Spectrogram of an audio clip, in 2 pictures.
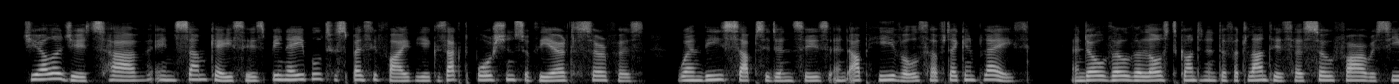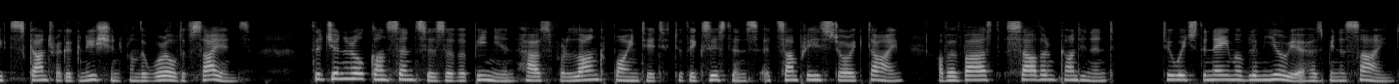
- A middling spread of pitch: Yes, average, 3.1 semitones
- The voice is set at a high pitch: Yes, high, 195 Hz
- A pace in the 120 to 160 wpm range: Yes, average, 155 wpm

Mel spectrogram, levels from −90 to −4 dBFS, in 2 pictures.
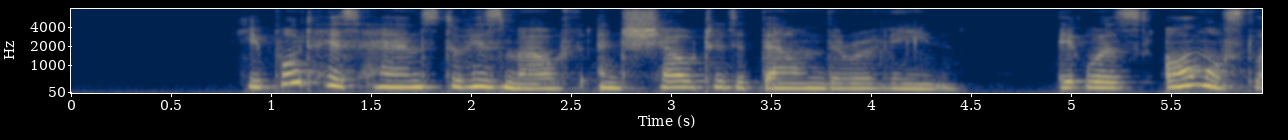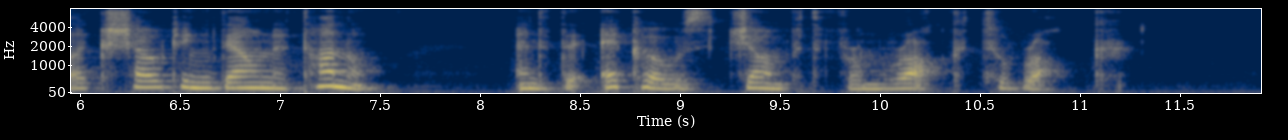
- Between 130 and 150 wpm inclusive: Yes, average, 140 wpm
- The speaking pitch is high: Yes, high, 200 Hz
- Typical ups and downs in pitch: Yes, average, 4.0 semitones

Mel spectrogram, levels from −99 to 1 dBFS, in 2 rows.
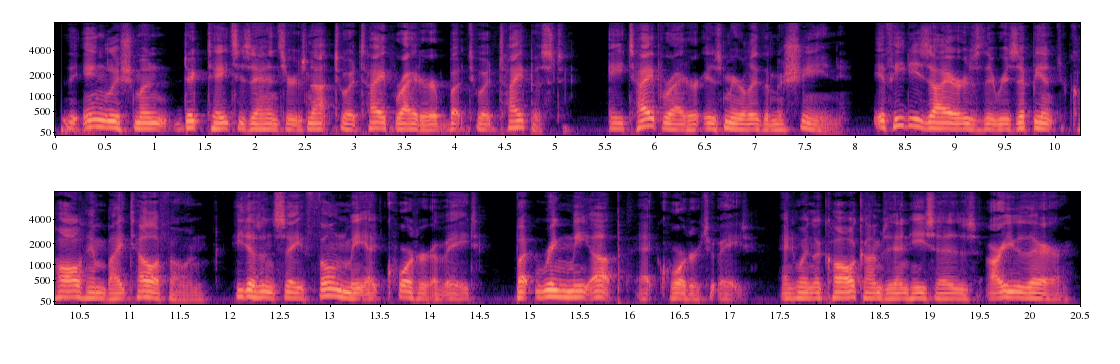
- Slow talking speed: No, average, 170 wpm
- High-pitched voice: No, low, 110 Hz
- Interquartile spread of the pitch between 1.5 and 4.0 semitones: Yes, average, 3.4 semitones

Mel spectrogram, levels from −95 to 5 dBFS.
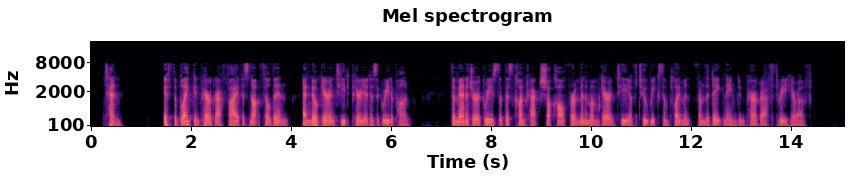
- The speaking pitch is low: Yes, low, 100 Hz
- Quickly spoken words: No, average, 165 wpm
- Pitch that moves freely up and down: No, average, 4.6 semitones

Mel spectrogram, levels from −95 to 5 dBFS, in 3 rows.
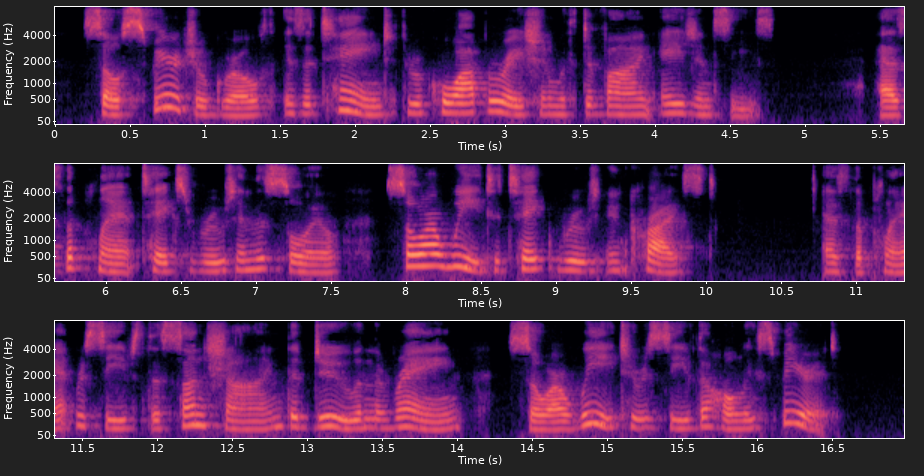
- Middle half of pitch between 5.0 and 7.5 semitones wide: No, average, 3.9 semitones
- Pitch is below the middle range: No, medium, 180 Hz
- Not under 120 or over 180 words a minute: Yes, average, 165 wpm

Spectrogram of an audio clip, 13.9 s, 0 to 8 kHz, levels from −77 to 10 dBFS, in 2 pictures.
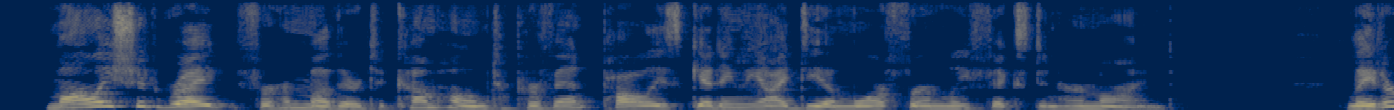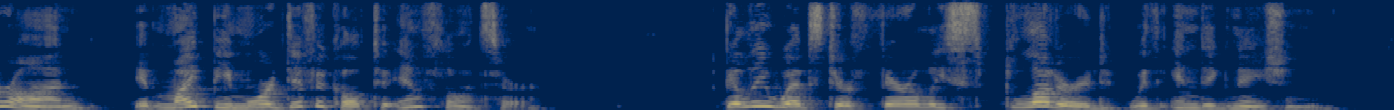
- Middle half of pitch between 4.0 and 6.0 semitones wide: Yes, average, 4.6 semitones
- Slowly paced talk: No, average, 160 wpm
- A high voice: Yes, high, 205 Hz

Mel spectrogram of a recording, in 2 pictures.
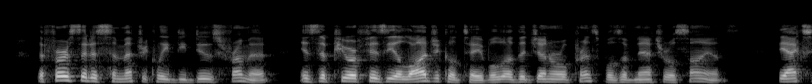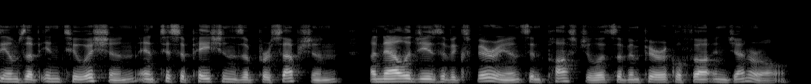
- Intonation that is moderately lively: Yes, average, 4.1 semitones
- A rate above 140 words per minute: No, slow, 135 wpm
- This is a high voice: No, low, 120 Hz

